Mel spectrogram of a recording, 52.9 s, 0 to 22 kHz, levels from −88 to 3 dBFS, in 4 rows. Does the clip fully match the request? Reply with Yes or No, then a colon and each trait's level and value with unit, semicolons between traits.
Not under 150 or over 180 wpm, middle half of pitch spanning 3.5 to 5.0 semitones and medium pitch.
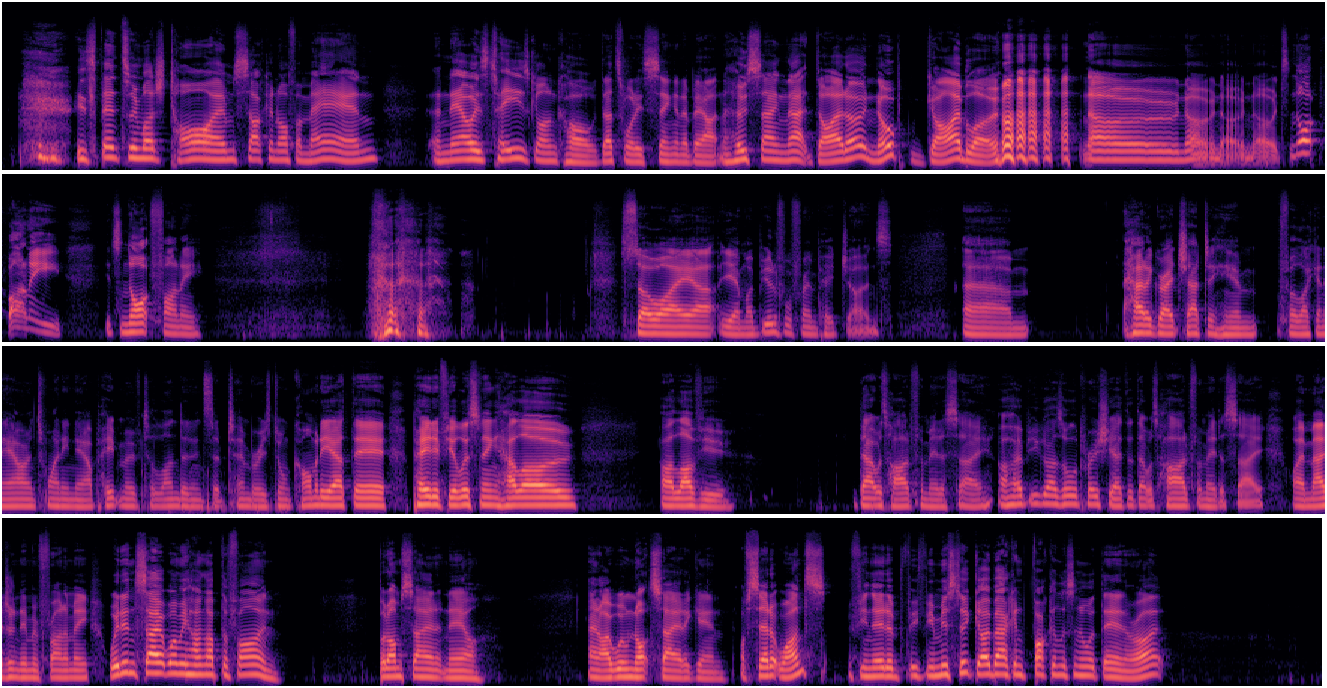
Yes: average, 170 wpm; average, 4.6 semitones; medium, 145 Hz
